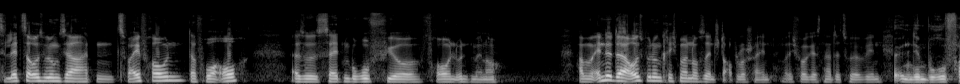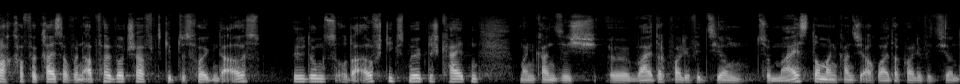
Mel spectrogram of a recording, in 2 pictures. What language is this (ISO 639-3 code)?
deu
